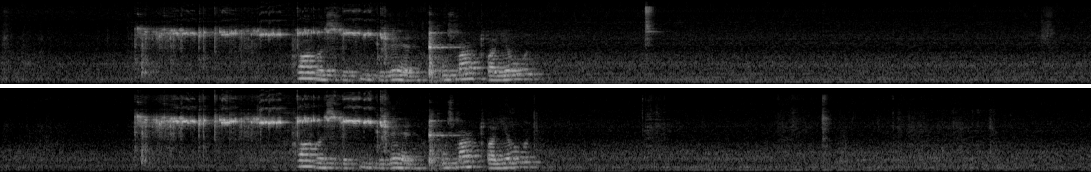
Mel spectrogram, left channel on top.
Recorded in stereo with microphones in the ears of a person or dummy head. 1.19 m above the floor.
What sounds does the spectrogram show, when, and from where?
1.3 s cutlery clinking: 20° right (ahead or behind), 1.0 m
2.9 s a woman speaking: 15° right (ahead or behind), 5 m
4.3 s a piano: 10° left (ahead or behind), 1.6 m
